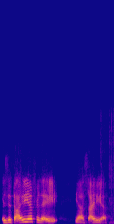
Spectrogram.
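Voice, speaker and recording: A woman calling into a casual livestream chat, halting and heavy with fillers. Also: medium pitch, animated, gravelly, dry recording, dull audio. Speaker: livestream guest.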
